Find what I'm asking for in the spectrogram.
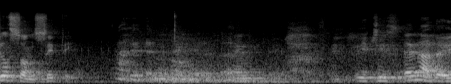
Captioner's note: audience laughing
